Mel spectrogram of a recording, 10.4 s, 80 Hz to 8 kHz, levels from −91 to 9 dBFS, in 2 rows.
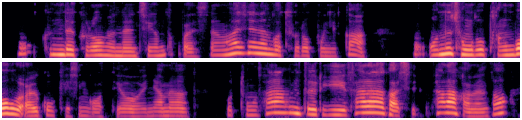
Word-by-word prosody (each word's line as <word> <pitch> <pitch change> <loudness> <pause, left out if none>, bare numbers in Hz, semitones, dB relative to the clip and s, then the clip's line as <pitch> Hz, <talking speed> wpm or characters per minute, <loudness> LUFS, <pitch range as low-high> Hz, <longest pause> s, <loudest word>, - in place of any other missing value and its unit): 어 255 0 -9
근데 225 -1 +2
그러면은 190 -4 -4
지금 185 +2 -11
딱 - - -26
말씀하시는 255 - -1
거 215 -2 -2
들어 180 -1 -11
보니까 170 +5 -10 0.5
어 - - -14
어느 235 +5 +5
정도 220 -2 +1
방법을 220 +5 +5
알고 175 +3 -4
계신 175 +1 -18
것 155 -2 -13
같아요. 160 -1 -9
왜냐하면 170 +1 -9 0.4
보통 205 0 -15
사람들이 230 -6 -1
살아가시 285 -5 +3 0.2
살아가면서 260 - +1
205 Hz, 325 characters per minute, -20 LUFS, 175-250 Hz, 0.5 s, 어느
